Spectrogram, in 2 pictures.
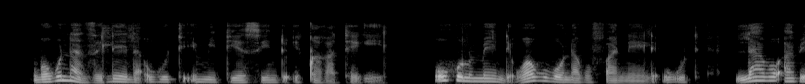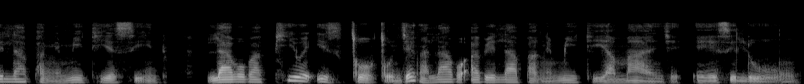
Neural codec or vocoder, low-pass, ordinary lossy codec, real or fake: none; 7.2 kHz; AAC, 48 kbps; real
